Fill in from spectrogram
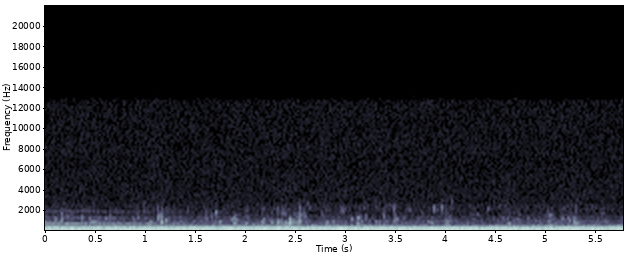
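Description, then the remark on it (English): Whale songs and calls drift through a deep, steady underwater rumble, with faint tonal moans and scattered higher chirps and squeaks echoing. No one speaks. “Down towards the songs and calls of whales.”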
